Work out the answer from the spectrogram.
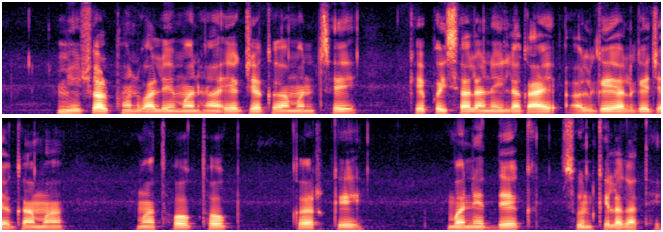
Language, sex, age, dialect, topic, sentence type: Chhattisgarhi, male, 25-30, Central, banking, statement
